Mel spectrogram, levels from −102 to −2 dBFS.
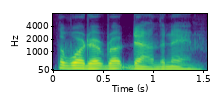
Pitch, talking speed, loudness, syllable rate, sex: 120 Hz, 230 wpm, -16 LUFS, 5.6 syllables/s, male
